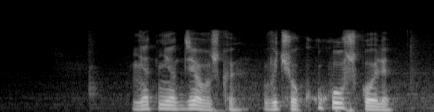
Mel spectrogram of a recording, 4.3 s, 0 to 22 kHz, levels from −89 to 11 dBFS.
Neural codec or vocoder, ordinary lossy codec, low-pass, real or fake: none; none; 7.2 kHz; real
